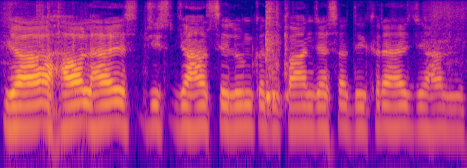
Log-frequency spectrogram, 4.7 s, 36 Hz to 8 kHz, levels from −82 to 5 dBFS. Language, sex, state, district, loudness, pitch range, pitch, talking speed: Hindi, female, Chhattisgarh, Raipur, -17 LUFS, 130-140 Hz, 135 Hz, 205 wpm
